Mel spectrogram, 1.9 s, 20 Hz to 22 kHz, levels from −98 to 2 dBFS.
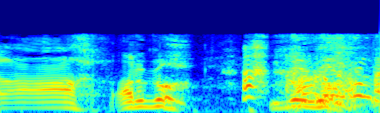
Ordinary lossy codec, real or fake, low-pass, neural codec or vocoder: none; real; 7.2 kHz; none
